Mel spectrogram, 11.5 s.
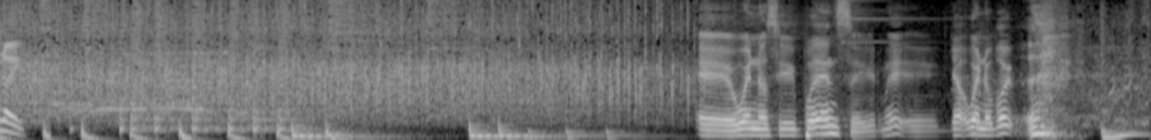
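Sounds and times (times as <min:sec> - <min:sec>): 
speech: 0:00.0 - 0:00.6, 0:07.0 - 0:10.8
applause: 0:00.0 - 0:07.2.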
